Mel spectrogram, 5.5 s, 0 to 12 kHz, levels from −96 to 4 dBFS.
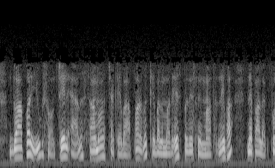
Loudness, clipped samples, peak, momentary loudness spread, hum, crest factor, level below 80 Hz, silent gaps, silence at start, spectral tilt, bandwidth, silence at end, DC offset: -27 LUFS; under 0.1%; -8 dBFS; 8 LU; none; 18 dB; -60 dBFS; none; 0 s; -10 dB/octave; 3.9 kHz; 0 s; under 0.1%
